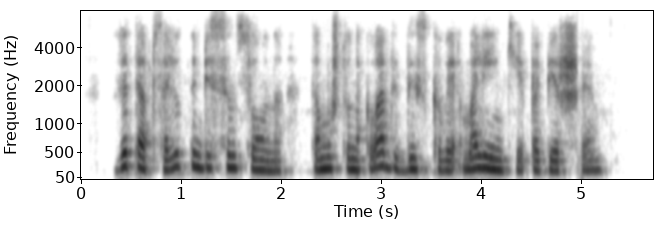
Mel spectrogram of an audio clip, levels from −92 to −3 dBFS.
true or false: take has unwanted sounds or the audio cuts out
true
